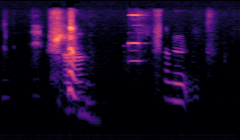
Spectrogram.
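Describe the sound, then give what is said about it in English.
Electronic beeping, like hospital monitoring equipment, gives short steady-pitched tones that sound alongside a person talking. “Oh, wait, that beeping you are in the ER, aren't you?”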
